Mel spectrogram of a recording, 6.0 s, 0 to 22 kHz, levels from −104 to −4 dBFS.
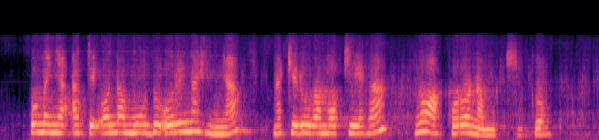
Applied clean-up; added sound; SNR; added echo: neural separator model SepFormer DNS4.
